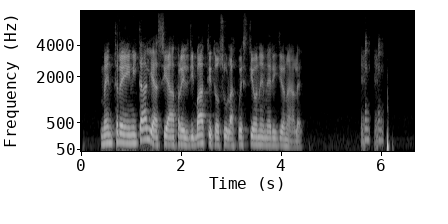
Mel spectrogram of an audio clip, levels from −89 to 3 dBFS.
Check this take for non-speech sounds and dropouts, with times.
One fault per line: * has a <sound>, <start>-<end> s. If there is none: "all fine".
* has a laugh, 5.6-6.1 s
